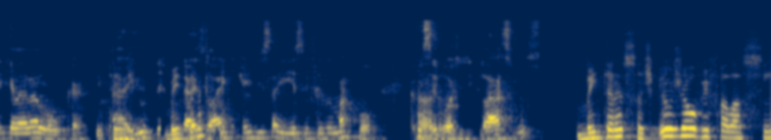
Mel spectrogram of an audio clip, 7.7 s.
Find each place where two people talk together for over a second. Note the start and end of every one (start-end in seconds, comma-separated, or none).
0.9-2.5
